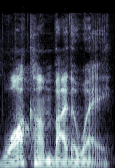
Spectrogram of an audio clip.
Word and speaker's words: Wacom: trust me I've tried them all it is pronounced walkom by the way not wcom or Wacom W in Japanese means Harmony and Comm computer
